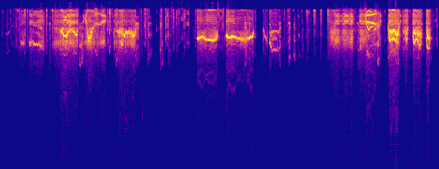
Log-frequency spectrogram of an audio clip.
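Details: Rats, or mice, recorded for a compilation meant to attract cats: bursts of high, thin squeaking and chirping with scratchy rustles, in clusters separated by short silences, sometimes sharp whistled peaks.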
